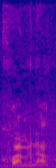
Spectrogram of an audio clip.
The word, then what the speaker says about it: Kwamina: So, the enslaved Africans there, led by a brother named Kwamina, Q-U-A, Kwamina, which strangely enough is the same pronunciation as the Ghanaian name Kwamina, spelled K-W-A.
